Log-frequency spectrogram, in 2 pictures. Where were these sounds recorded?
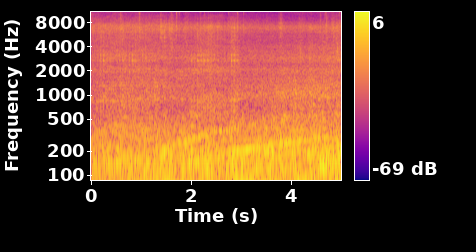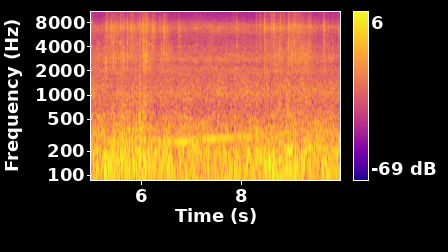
on a bus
